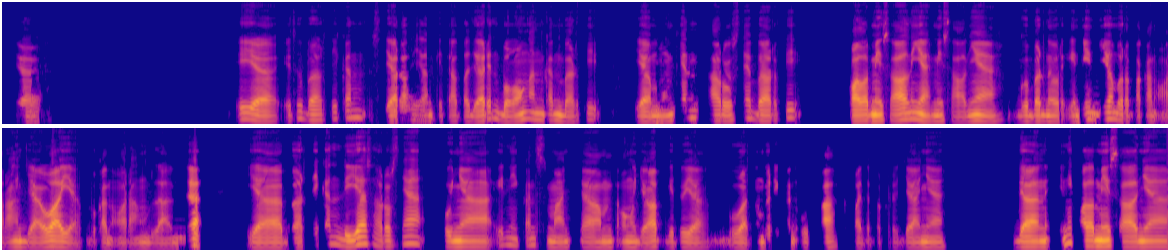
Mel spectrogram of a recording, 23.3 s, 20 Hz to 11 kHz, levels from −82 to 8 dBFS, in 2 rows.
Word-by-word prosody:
Ya. 90 Hz, -1 st, -7 dB, 2.0 s
Iya, 125 Hz, -2 st, +4 dB, 0.3 s
itu -, -, -15 dB
berarti 110 Hz, +3 st, -3 dB
kan 150 Hz, 0 st, -5 dB, 0.2 s
sejarah 100 Hz, 0 st, -1 dB
yang 100 Hz, 0 st, -7 dB
kita -, -, -14 dB
pelajarin 95 Hz, +9 st, -1 dB
bohongan 115 Hz, +7 st, 0 dB
kan 100 Hz, -, -4 dB
berarti, 90 Hz, +6 st, -7 dB, 0.5 s
ya 90 Hz, -, +5 dB
mungkin 105 Hz, +10 st, -5 dB, 0.2 s
harusnya 100 Hz, +7 st, -2 dB
berarti 105 Hz, +8 st, 0 dB, 0.6 s
kalau 100 Hz, +1 st, +7 dB
misal 105 Hz, +1 st, +4 dB
nih 125 Hz, -1 st, 0 dB
ya, -, -, +2 dB
misalnya, 95 Hz, +2 st, 0 dB, 0.4 s
gubernur 95 Hz, 0 st, -1 dB
ini 95 Hz, +5 st, -5 dB
dia 130 Hz, -, 0 dB
merupakan 110 Hz, -, -6 dB
orang 95 Hz, +2 st, -5 dB
Jawa 90 Hz, +4 st, +6 dB
ya, 85 Hz, -, -5 dB
bukan -, -, -8 dB
orang 80 Hz, +2 st, -9 dB
Belanda, 85 Hz, 0 st, -3 dB, 0.6 s
ya 90 Hz, -, +2 dB, 0.3 s
berarti 90 Hz, +7 st, -6 dB
kan 150 Hz, -, -7 dB
dia 110 Hz, +8 st, +7 dB
seharusnya 110 Hz, +4 st, -4 dB, 0.3 s
punya 100 Hz, 0 st, +3 dB, 0.3 s
ini 130 Hz, 0 st, -10 dB
kan 130 Hz, -, -9 dB
semacam 95 Hz, 0 st, -3 dB
tanggung 95 Hz, 0 st, -4 dB
jawab 105 Hz, -, +3 dB
gitu 100 Hz, -, -11 dB
ya -, -, -2 dB, 0.3 s
buat -, -, -2 dB
memberikan -, -, -10 dB
upah 95 Hz, 0 st, 0 dB
kepada -, -, -12 dB
pekerjanya. 90 Hz, +1 st, -5 dB, 0.9 s
Dan 100 Hz, 0 st, +8 dB, 0.2 s
ini 150 Hz, -, -2 dB
kalau 110 Hz, -1 st, +5 dB
misalnya 100 Hz, -1 st, +3 dB
100 Hz, 135 wpm, -23 LUFS, 95-110 Hz, 2.0 s, Dan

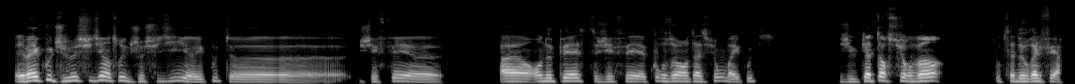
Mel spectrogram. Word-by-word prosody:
Et 135 Hz, -, +5 dB
beh, 170 Hz, -, +9 dB
écoute, 180 Hz, 0 st, +1 dB
je 150 Hz, -, -4 dB
me 175 Hz, +3 st, 0 dB
suis 170 Hz, -1 st, -3 dB
dit 195 Hz, -, +2 dB
un 180 Hz, -, +3 dB
truc, 175 Hz, -1 st, -4 dB
je 130 Hz, -, -10 dB
me -, -, -7 dB
suis 140 Hz, -, -11 dB
dit: 155 Hz, +4 st, -7 dB
«Heu, 130 Hz, -2 st, +1 dB
écoute, 150 Hz, +6 st, -10 dB
heu» 115 Hz, -, -3 dB
j'ai 130 Hz, -, -8 dB
fait: 150 Hz, +2 st, -3 dB
«Heu, 120 Hz, -3 st, -2 dB, 0.5 s
alors 135 Hz, -1 st, +4 dB
en 145 Hz, -, 0 dB
EPS 155 Hz, +1 st, 0 dB
j'ai 130 Hz, 0 st, -8 dB
fait, 135 Hz, +2 st, -3 dB
heu, -, -, -6 dB
course 145 Hz, -2 st, -7 dB
d'orientation, 140 Hz, +1 st, -1 dB
bah, 120 Hz, -, 0 dB
écoute, 145 Hz, +6 st, -12 dB, 0.8 s
j'ai 125 Hz, +1 st, -9 dB
eu -, -, -12 dB
14/20 160 Hz, +2 st, +4 dB, 0.5 s
donc -, -, -16 dB
ça 145 Hz, -, -1 dB
devrait 140 Hz, +2 st, +5 dB
le 140 Hz, -, -5 dB
faire». -, -, -1 dB
140 Hz, 205 wpm, -22 LUFS, 125-160 Hz, 0.8 s, beh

